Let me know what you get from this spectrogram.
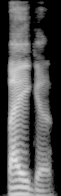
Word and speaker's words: Viega: In the South, it's spelled Viega, but down in the South, we just say Vega.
